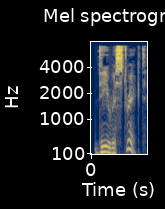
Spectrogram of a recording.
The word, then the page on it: derestrict: British English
